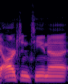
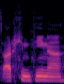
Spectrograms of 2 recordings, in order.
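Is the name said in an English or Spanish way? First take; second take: English; Spanish. First: The name is said with an English pronunciation. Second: The name is said with a Spanish pronunciation. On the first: An ordinary English speaker says it. "you say Argentina" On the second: A returned missionary corrects it. "no, it's Argentina"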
